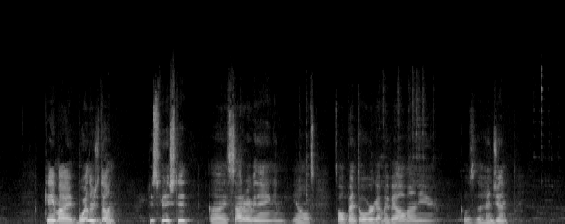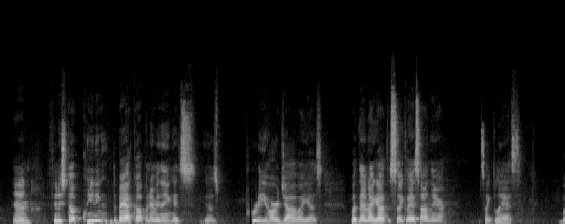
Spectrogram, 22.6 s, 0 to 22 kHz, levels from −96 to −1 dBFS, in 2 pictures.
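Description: At 16.29 s the sound drops out to silence for about 32 ms, then picks up again. This is a Bluetooth stall, likely caused by radio interference delaying packets until the headphones' buffer ran empty and playback paused for the resent data.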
